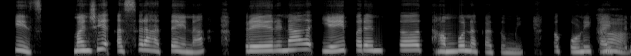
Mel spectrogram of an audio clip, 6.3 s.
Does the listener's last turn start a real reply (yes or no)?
no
